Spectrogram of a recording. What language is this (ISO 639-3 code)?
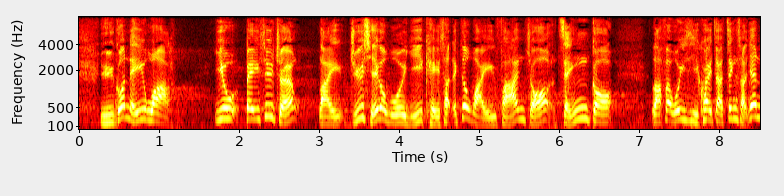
yue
